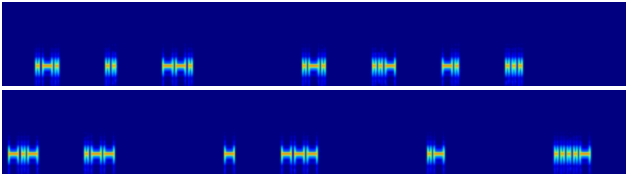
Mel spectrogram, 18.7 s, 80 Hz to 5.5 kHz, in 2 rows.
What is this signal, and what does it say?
Morse code, heard as a keyed tone, about 25 wpm, spaced as for 10 wpm, 590 Hz. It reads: RIG RUNS KW TO A 4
